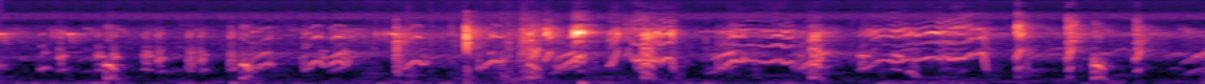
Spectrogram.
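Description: White-breasted waterhen calls: rapid, overlapping croaking notes repeated many times, loudest about three seconds in.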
